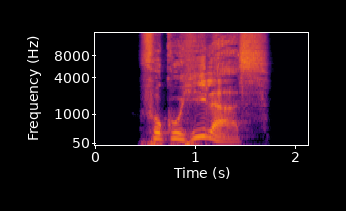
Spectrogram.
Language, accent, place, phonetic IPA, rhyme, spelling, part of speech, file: German, Germany, Berlin, [fokuˈhiːlas], -iːlas, Vokuhilas, noun, De-Vokuhilas.ogg
- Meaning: plural of Vokuhila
